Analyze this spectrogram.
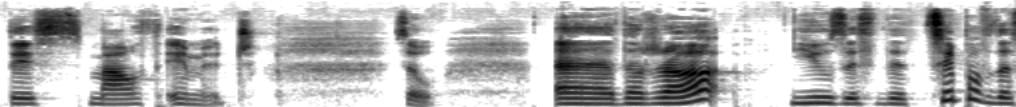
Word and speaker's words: ر: Ra is sort of like the counterpart of the English letter R, but it is closer to the rolling Spanish Ra, Ra, Ra.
